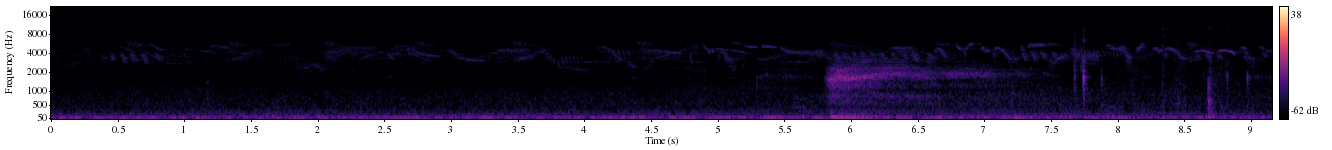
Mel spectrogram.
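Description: Many small birds chirping and twittering continuously over a steady low background rumble. A brief rush of noise comes about six seconds in.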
